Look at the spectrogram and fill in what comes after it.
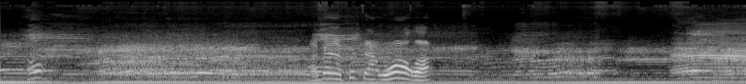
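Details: Bleating from Suffolk lambs mixed together in the barn at Ewetopia Farms: drawn-out harmonic calls and a sharply wavering, vibrato bleat near the middle, against a constant low droning hum.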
